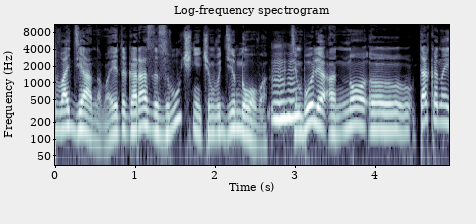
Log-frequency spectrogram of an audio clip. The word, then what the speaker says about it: Водянова: Но когда она начала карьеру международную, она стала выходить на подиум, и ее стали ударить на «я». У нас всегда в русском языке «я» под ударением, и «ё» как. И Водянова. Она боролась, она говорила, я не Водянова, я Водянова и так далее.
